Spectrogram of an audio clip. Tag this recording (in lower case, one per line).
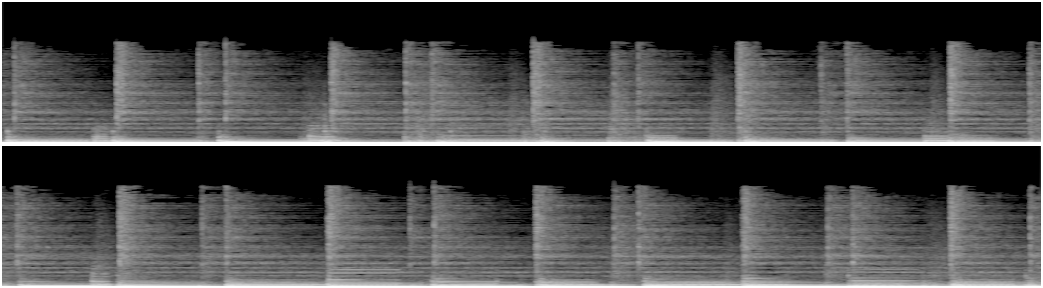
playing double bass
